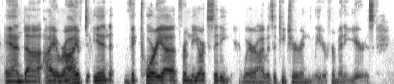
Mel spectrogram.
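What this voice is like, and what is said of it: American accent, Los Angeles. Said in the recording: “I was born in Vietnam, raised in Los Angeles. So that's where my accent comes from.”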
